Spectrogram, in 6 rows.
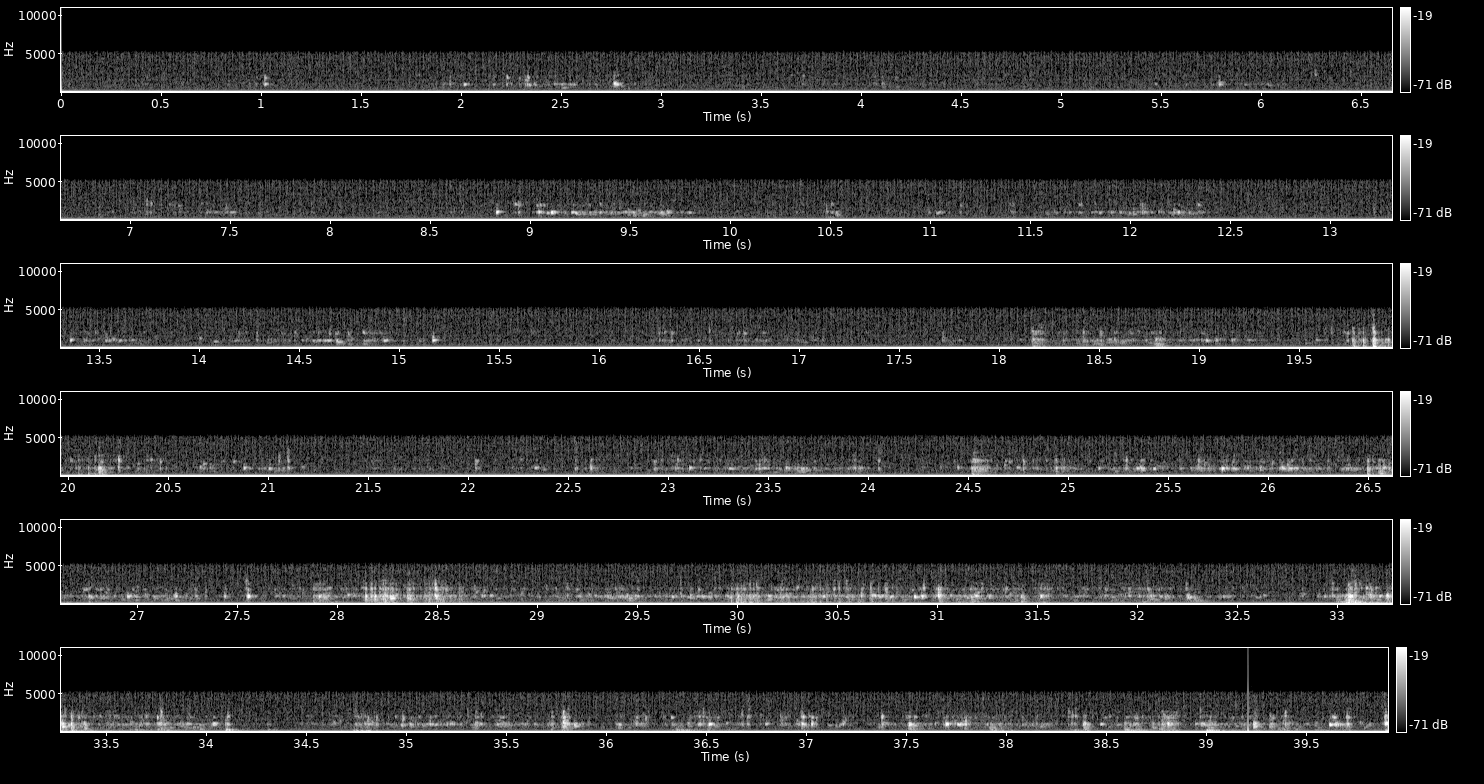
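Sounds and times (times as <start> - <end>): paddle water splashes: 18.1 - 21.2, 22.1 - 39.9.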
